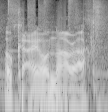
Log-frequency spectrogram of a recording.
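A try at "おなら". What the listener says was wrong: You gotta roll the R a little bit. Just like a single R, like just lick your tongue, like Onara.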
